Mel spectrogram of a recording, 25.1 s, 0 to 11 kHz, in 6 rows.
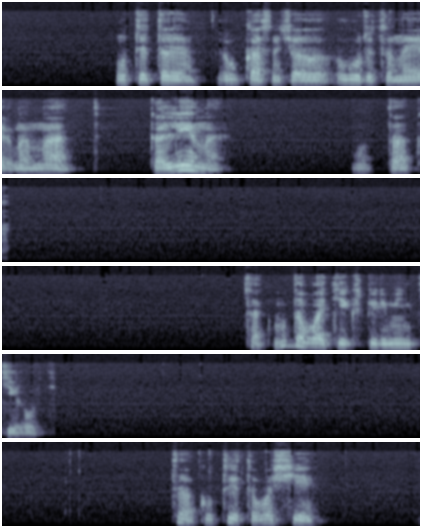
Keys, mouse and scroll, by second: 2.1-2.7 scroll up 2, 2.7-3.9 scroll down 1, 3.9 middle click, 14.6 middle click, 18.8 middle click, 21.7 click, 22.9 click, 23.4 middle click.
